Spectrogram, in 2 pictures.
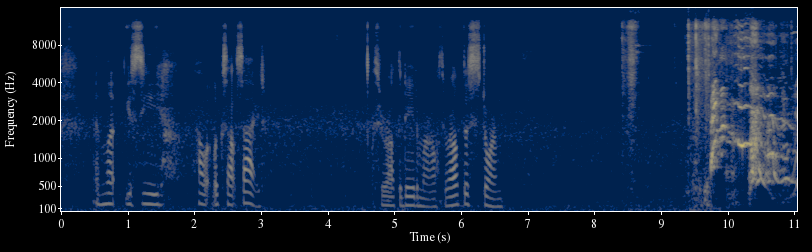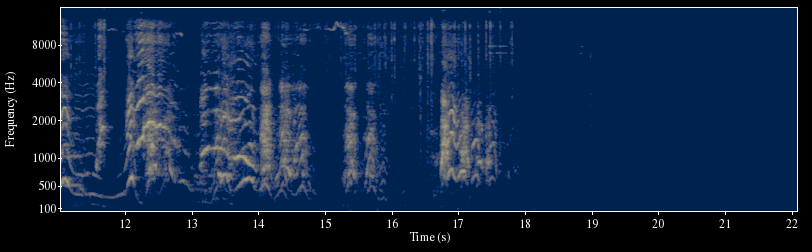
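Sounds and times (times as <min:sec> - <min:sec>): dog whining and yipping: 0:09.4 - 0:17.9.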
